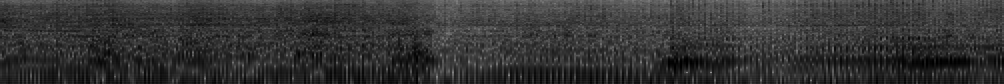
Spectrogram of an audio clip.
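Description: A motorcycle engine hums steadily, revving up and down.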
